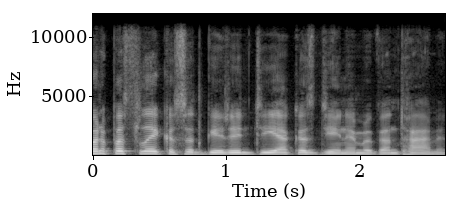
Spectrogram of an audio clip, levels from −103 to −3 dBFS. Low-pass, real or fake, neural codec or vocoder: 10.8 kHz; fake; codec, 24 kHz, 0.9 kbps, WavTokenizer, small release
